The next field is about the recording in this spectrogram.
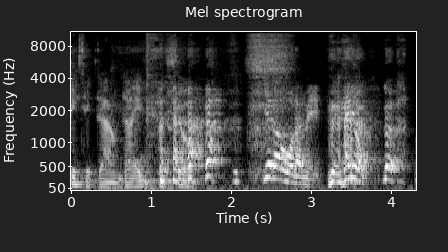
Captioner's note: laughing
